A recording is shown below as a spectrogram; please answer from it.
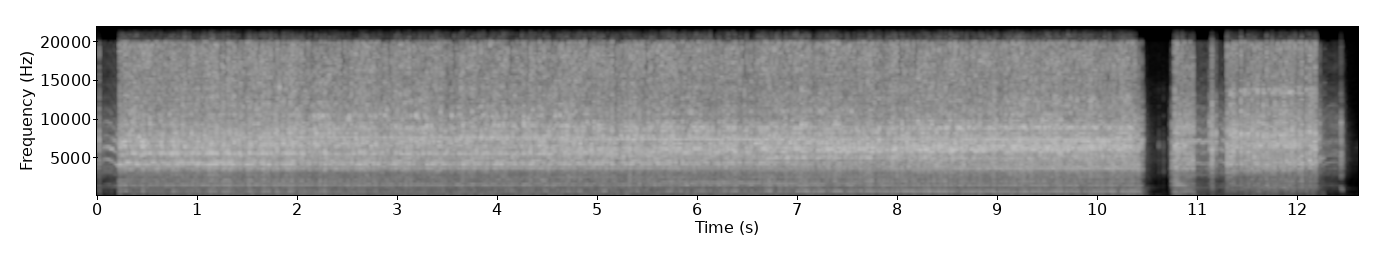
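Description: A loud Ozito 18V impact driver runs continuously with a harsh rattling drone, hammering in a bit, cutting out briefly near the end before starting up again.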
